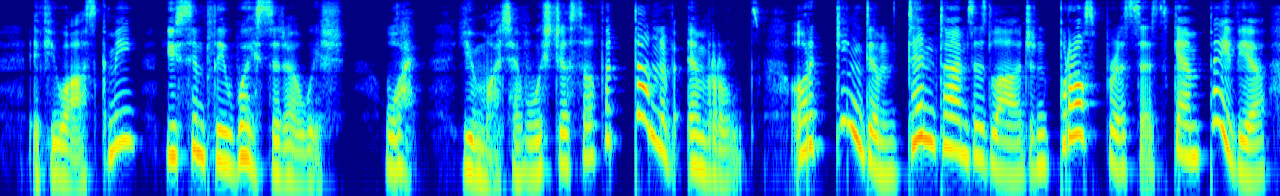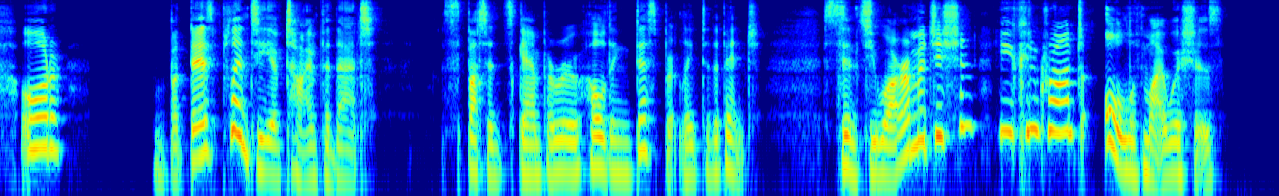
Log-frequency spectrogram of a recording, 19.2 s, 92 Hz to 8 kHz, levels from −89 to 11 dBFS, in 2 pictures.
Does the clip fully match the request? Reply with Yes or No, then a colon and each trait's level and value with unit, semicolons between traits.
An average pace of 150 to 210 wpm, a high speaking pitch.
Yes: average, 180 wpm; high, 200 Hz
